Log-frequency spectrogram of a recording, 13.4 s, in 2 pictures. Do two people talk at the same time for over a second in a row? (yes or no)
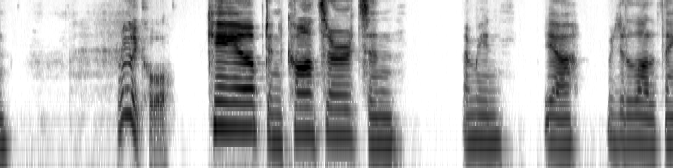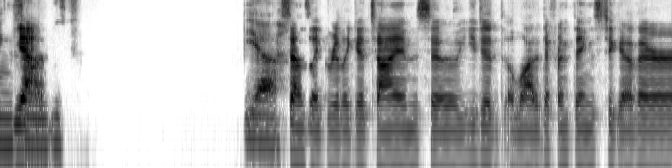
no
